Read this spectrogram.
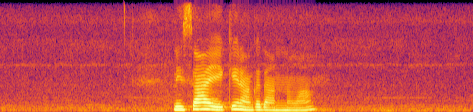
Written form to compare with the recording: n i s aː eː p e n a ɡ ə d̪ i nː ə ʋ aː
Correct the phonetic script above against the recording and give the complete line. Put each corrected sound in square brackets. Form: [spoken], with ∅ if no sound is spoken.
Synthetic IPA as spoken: n i s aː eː [k] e n a ɡ ə d̪ [a] nː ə ʋ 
